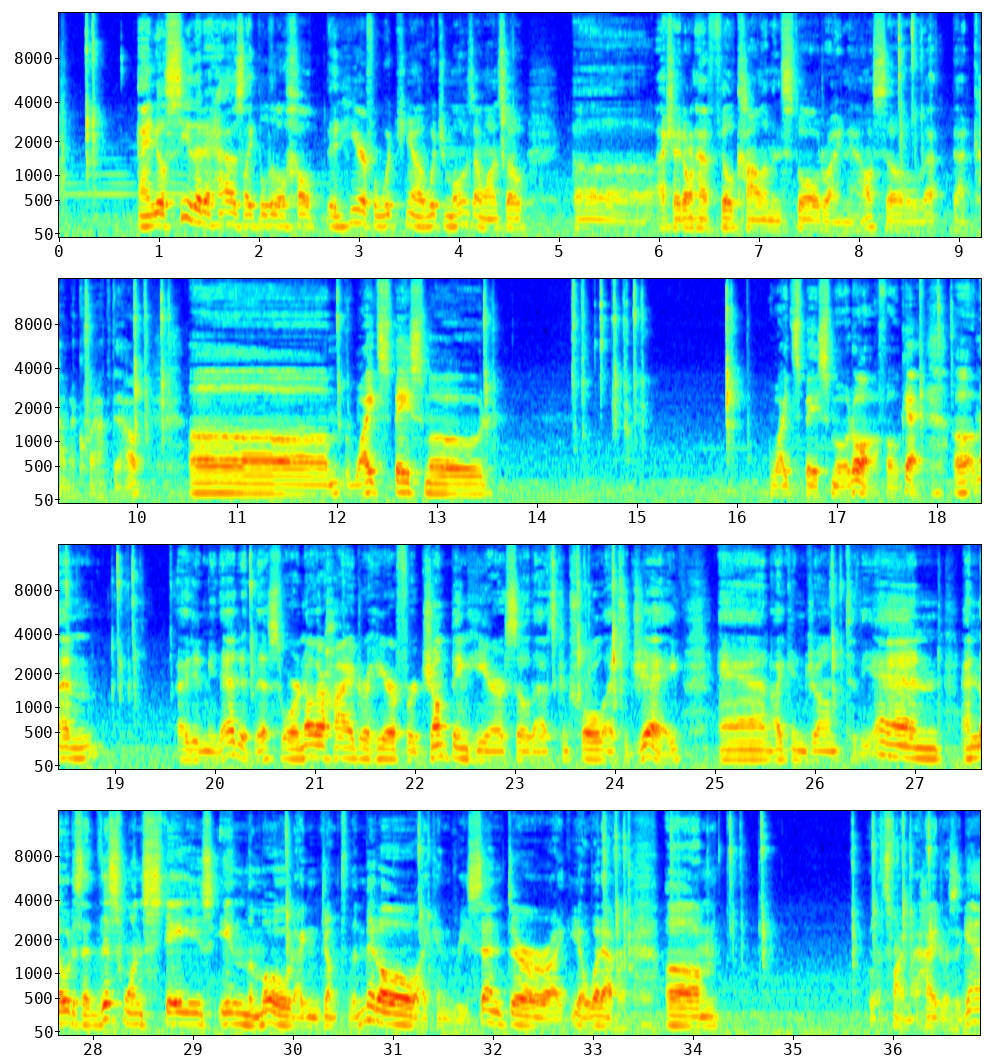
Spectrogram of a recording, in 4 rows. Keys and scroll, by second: 0.0 Up, 0.0 Down, 0.0 Right, 0.0 ctrl+x, 0.4 t, 4.5 c, 8.6 ctrl+g, 10.1 ctrl+x, 10.3 t, 12.1 w, 13.5-16.0 typing, 18.1 Tab, 18.3-21.5 typing, 23.5-24.5 typing, 26.0-26.7 typing, 30.0 m, 31.3 r, 33.1-33.8 typing, 34.4 Down, 34.7 Up, 35.2 Up, 35.5 Up, 35.9 Page_Up, 36.0 Page_Up, 36.2 Page_Up, 36.4 Up.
